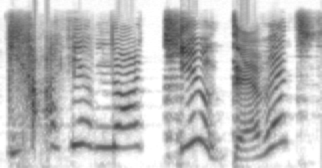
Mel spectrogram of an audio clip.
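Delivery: high, squeaky protest; cute voice. Real, not acted. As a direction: squeak out the denial. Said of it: "Is the T-Dragon voice cute".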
